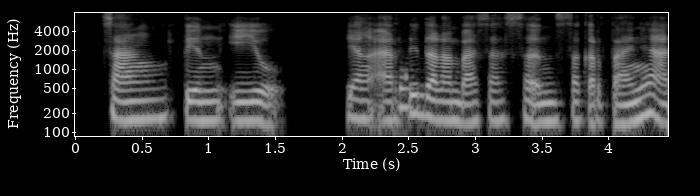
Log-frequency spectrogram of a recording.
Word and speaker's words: Trang Tin Yeu: Jadi nama asli beliau adalah, bukan nama asli, sebenarnya tulisnya adalah Trang Tin Yu, tapi bacanya adalah Chang Tin Yu, yang arti dalam bahasa Sanskertanya adalah Bhiksuni Srada Maitri.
